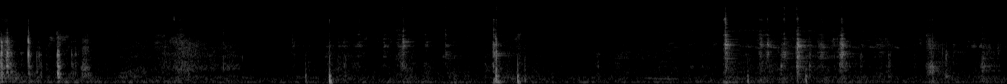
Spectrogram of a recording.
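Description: Scattered metallic clicks and knocks from hand tools and parts as the exhaust pipe of a TVS Super XL moped is fitted at its flange, with a quick run of clicks near the end. The engine is not running.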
